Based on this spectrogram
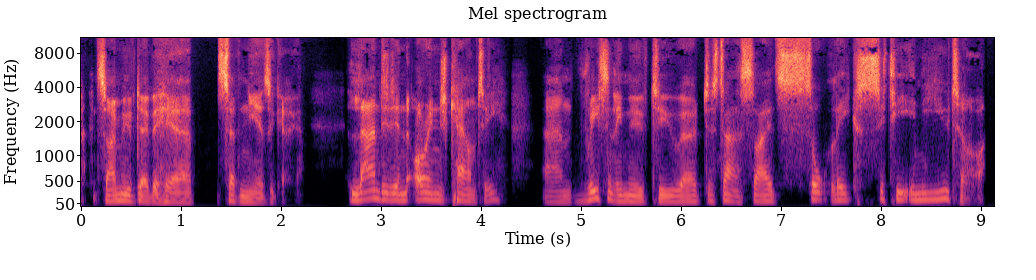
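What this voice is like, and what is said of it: English accent. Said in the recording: “your accent ... I'm originally from just outside London in England”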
